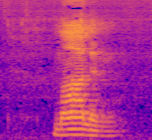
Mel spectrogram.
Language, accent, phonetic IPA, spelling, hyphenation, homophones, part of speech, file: German, Germany, [maːl̩n], malen, ma‧len, mahlen, verb, De-malen.ogg
- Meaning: 1. to paint (do paintwork) 2. to paint (create a painting) 3. to draw, depict (with a pencil, computer program, etc.)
